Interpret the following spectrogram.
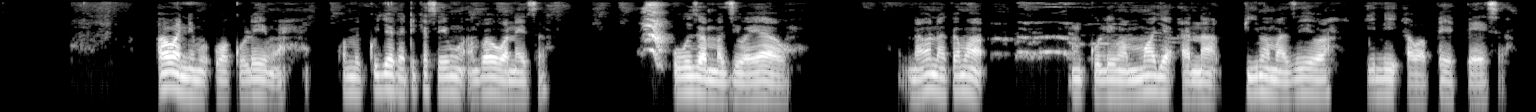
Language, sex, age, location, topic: Swahili, male, 18-24, Wajir, agriculture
